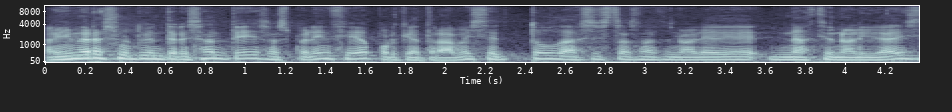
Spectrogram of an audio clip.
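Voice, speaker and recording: A man with a Spanish accent speaks at a very fast pace in a somewhat breathy, medium-pitched voice with ordinary pitch variation. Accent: Spanish (Spain), intact. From Spain. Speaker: TV presenter, migrant. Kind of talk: TV panel discussion.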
